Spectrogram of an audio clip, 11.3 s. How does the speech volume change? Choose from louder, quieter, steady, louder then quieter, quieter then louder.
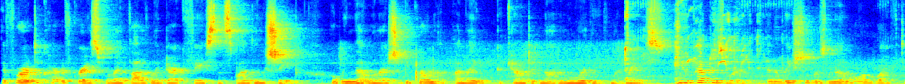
steady.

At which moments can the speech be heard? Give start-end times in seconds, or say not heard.
0.0-11.2.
